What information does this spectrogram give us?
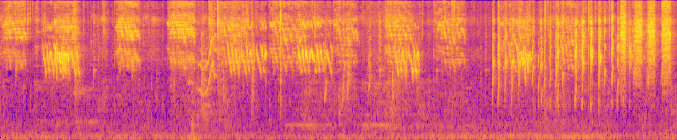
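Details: Budgerigars, small pet parrots, chatter in loud buzzy chirps and warbles, ending with a rapid series of clicking, ticking notes.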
